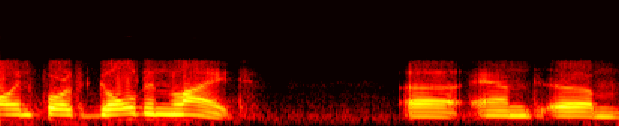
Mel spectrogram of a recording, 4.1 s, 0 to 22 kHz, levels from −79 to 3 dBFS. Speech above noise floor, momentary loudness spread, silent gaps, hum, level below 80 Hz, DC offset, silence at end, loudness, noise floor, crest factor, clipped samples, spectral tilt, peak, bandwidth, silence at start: 39 dB; 7 LU; none; none; -64 dBFS; under 0.1%; 0 s; -22 LUFS; -60 dBFS; 16 dB; under 0.1%; -8.5 dB/octave; -6 dBFS; 3.8 kHz; 0 s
